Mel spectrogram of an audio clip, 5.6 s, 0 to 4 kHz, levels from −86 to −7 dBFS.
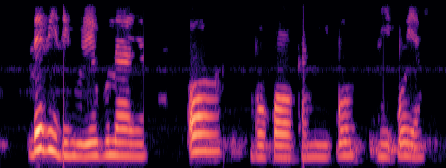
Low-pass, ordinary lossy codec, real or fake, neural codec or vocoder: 3.6 kHz; none; real; none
